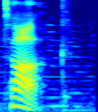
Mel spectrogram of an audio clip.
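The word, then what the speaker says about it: Takk: hello and Icelandic is pronounced Hollow thank you is talk yes is yah no is nay goodbye is bless 14.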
